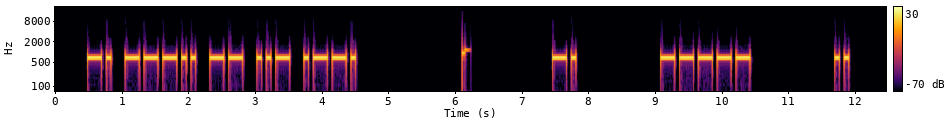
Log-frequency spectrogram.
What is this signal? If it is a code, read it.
Morse code, heard as a keyed tone, about 17 wpm, spaced as for 10 wpm, 700 Hz. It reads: N8MUP N0I
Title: USA Call Signs - 5 Characters - 6x Character Spacing - 17wpm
